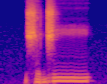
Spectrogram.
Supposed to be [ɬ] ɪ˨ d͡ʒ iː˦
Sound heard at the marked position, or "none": ʃ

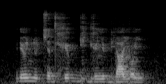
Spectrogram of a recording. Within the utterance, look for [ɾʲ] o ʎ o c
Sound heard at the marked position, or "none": ɾʲ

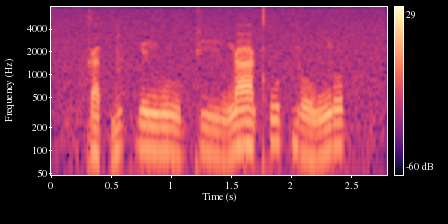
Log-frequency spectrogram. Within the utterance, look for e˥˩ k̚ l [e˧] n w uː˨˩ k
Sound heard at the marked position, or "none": i˧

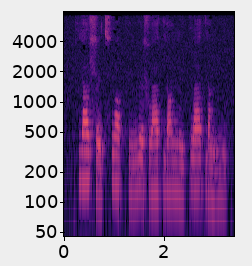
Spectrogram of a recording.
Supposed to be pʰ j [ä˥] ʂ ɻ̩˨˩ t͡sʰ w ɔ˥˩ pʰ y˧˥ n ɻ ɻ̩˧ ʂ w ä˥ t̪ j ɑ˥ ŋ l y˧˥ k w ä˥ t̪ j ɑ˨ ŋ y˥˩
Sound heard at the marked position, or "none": ä˥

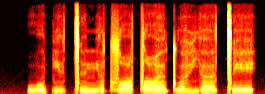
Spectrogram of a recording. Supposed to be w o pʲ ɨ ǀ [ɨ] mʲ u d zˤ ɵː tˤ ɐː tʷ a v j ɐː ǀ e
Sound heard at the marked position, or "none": ɨ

